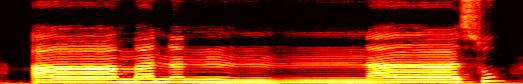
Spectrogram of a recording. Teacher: الف سے پیچھے پھر زبر آئی، الف مدہ ہوا، الف کو کھینچیے ایک انگلی جتنا، آمن الناس۔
